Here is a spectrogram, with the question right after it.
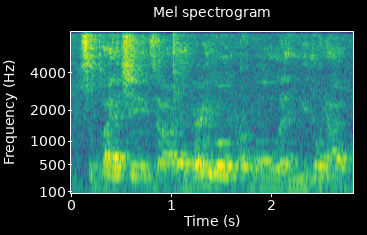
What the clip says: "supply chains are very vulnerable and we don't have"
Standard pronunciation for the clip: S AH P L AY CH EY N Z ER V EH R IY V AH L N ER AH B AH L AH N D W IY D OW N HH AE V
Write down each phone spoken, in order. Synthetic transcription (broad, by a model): S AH P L AY CH EY N Z ER V EH R IY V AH L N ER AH B L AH N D W IY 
